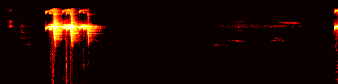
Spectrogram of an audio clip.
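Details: Wild blue-crowned hanging parrot from the forest calling to companions: a quick burst of three shrill, very high chirps, then a fresh burst cut off at the end. No other sounds.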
